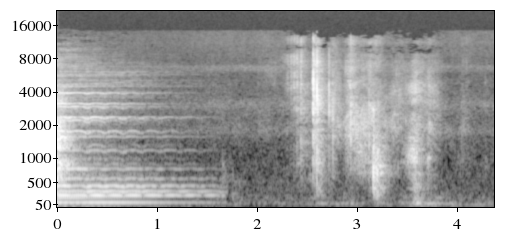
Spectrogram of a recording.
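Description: A held musical chord in the background music fades out over the first second and a half. Then come a few soft paper rustles as a page of a picture book is turned.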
